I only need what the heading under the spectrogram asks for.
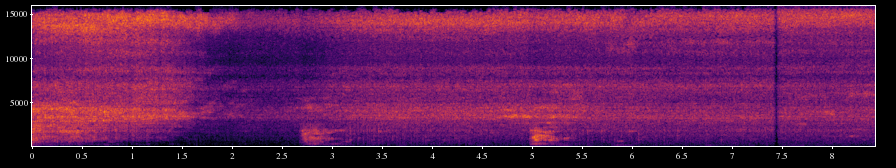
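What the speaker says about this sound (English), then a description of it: "I'm going to release my steam. I'm going to put it on vent." An electric pressure cooker set to vent releases steam in a loud, continuous broadband hiss that carries on steadily for several seconds, dipping briefly before surging again, with faint clicks in the background.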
